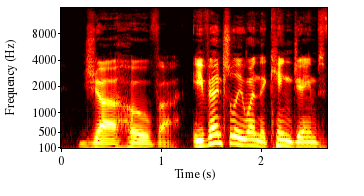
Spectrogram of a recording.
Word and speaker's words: Jehovah: yaho and of course using a German accent y's are pronounced like J's and W's are pronounced like V's so as it passed through the Germanic region it morphed into Jehovah eventually when the King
